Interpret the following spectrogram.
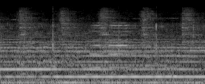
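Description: Background music: one sustained drone note held at a steady pitch under a light, even beat.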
